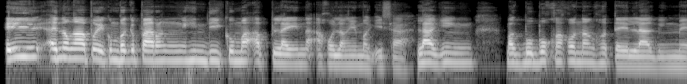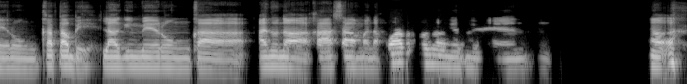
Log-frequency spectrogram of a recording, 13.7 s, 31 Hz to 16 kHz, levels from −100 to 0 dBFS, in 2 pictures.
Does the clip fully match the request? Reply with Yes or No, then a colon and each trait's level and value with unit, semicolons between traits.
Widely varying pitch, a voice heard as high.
No: wide, 6.9 semitones; low, 130 Hz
